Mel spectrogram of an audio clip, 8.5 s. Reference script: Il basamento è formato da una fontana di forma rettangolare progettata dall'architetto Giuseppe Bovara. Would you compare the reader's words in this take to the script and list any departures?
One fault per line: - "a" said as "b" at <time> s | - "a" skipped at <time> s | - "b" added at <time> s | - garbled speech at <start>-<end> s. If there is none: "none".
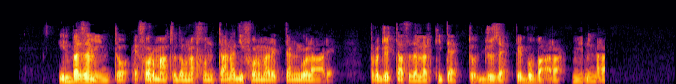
- garbled speech at 7.1-7.6 s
